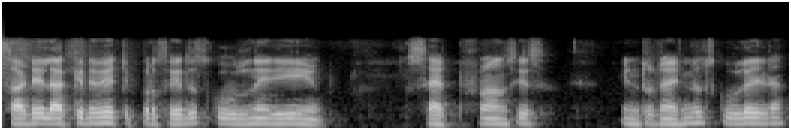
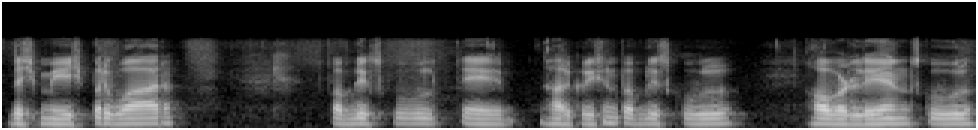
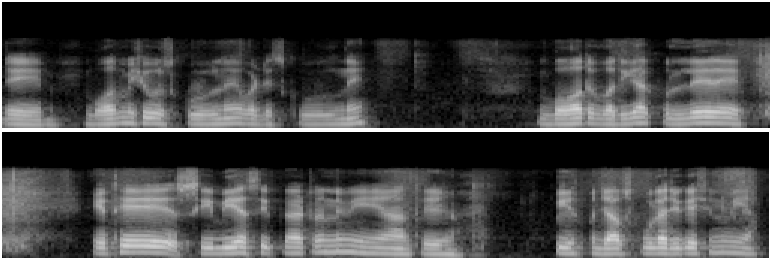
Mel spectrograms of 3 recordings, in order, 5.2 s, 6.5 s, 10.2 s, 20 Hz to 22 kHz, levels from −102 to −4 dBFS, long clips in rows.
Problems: background sounds at intervals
